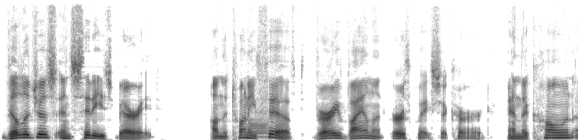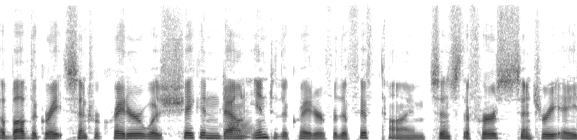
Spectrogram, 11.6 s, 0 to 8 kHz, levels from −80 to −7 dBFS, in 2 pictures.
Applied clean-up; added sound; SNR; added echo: classical method spectral subtraction.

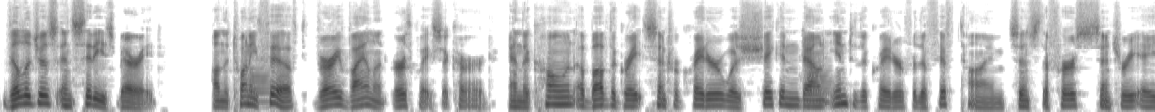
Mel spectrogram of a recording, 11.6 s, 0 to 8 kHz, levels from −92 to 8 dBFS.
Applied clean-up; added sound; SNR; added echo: classical method Wiener filter.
